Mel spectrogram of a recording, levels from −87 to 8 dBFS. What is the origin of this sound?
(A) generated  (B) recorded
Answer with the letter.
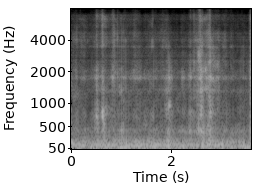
A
